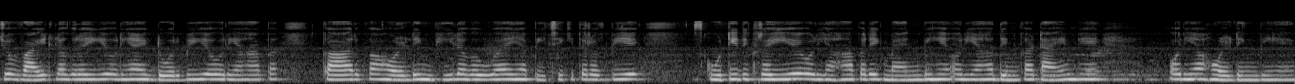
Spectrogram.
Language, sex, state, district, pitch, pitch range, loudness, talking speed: Hindi, female, Uttar Pradesh, Jyotiba Phule Nagar, 230 Hz, 220-235 Hz, -20 LUFS, 225 wpm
